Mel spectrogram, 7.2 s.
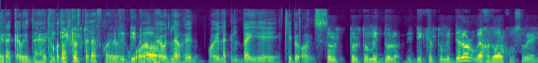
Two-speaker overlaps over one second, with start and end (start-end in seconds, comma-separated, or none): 0.6-2.3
